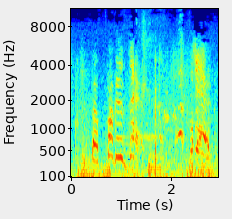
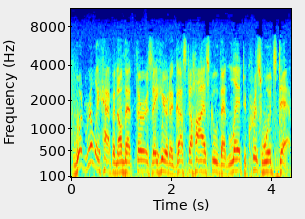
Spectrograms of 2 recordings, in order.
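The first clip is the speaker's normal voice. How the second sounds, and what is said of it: Polished sports announcer voice. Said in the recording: “he starts as a very Bryant Gumbel voice, you know, a very sports announcer voice”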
